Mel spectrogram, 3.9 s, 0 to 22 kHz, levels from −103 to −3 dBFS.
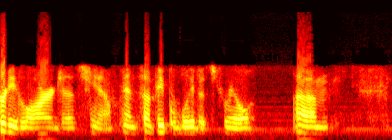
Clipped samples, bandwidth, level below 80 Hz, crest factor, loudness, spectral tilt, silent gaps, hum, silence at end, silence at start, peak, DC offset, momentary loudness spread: under 0.1%; 12 kHz; -70 dBFS; 16 dB; -23 LUFS; -5.5 dB/octave; none; none; 0.1 s; 0 s; -8 dBFS; under 0.1%; 10 LU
